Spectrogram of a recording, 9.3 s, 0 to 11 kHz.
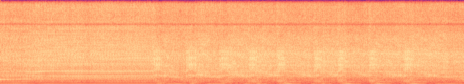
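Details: Mitsubishi 4G63 MIVEC 2.3-litre petrol engine idling then revving, with a dull piston-slap-like knock pulsing through that rises and falls with revs; source never identified.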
